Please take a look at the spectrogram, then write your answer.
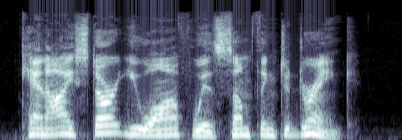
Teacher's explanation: Since this is a yes/no question, the intonation rises at the end.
